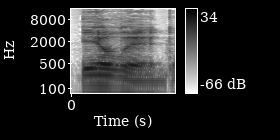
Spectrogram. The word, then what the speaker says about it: ylide: is known as an illid and that's pronounced with an i not a y even though this is how it's spelled it's ID and the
